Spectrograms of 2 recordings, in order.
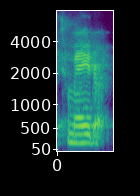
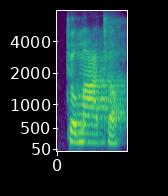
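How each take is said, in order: First: Tomato is said with an American accent. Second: Tomato is said with a British accent. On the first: "Americans say" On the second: "British people, they say"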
